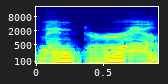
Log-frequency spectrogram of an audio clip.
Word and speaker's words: Manderelle: i want to ask mandel this question this is uh this is the mother the pronunciation of my name is manderelle there's an r in that name i know how to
